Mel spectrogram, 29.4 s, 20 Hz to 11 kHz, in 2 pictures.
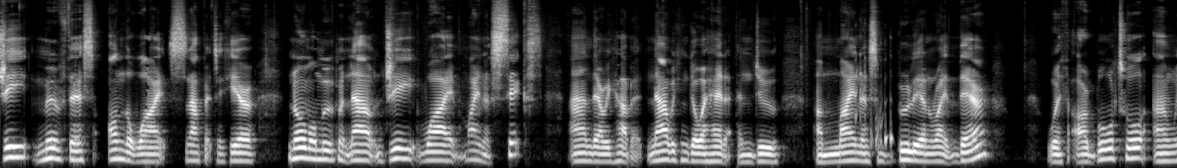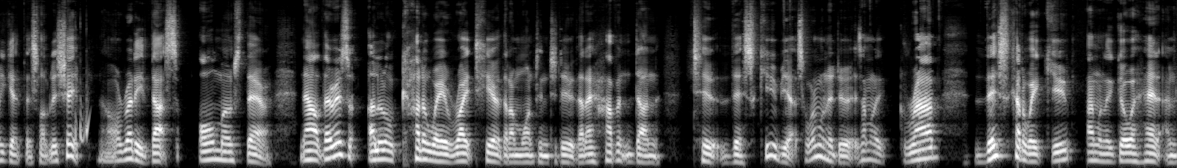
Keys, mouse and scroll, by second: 0.2 click, 1.4 typing, 2.5 click, 3.3 typing, 4.7-6.1 typing, 6.5 Return, 7.4 scroll down 1, 8.2 click, 8.9 shift+click, 10.0 ctrl+-, 10.9 middle click, 12.3 scroll up 1, 12.8 middle click, 14.5 scroll down 1, 15.0 middle click, 24.5 click.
